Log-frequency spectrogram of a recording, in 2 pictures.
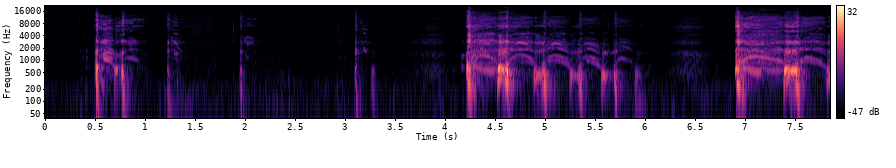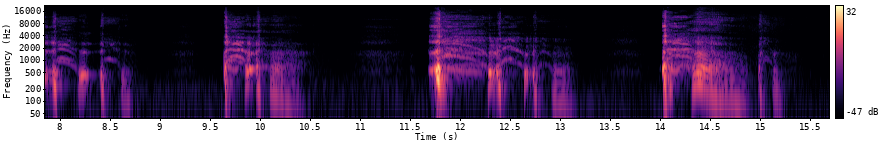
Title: Sudden dry coughing fit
